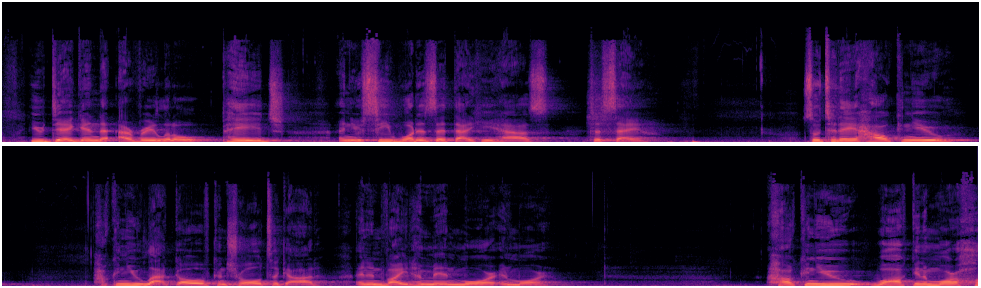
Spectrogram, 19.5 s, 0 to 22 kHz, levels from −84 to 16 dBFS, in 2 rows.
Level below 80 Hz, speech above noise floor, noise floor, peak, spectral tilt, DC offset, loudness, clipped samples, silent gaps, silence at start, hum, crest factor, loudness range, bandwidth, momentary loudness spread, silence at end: -50 dBFS; 35 dB; -53 dBFS; -4 dBFS; -6.5 dB/octave; under 0.1%; -19 LUFS; under 0.1%; none; 0.3 s; none; 16 dB; 6 LU; 17 kHz; 14 LU; 0 s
